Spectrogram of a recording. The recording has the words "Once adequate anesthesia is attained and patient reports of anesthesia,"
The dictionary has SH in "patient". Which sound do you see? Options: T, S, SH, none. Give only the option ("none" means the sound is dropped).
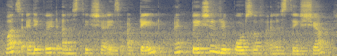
SH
